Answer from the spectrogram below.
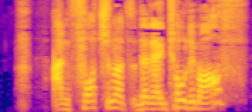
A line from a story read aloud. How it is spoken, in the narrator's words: said von Eagelfeld indignantly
